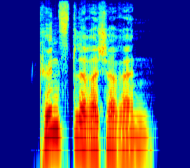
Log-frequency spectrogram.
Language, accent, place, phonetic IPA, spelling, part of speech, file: German, Germany, Berlin, [ˈkʏnstləʁɪʃəʁən], künstlerischeren, adjective, De-künstlerischeren.ogg
- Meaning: inflection of künstlerisch: 1. strong genitive masculine/neuter singular comparative degree 2. weak/mixed genitive/dative all-gender singular comparative degree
